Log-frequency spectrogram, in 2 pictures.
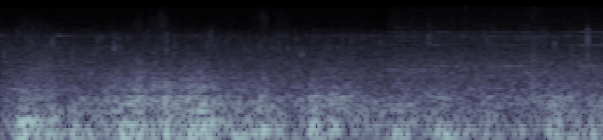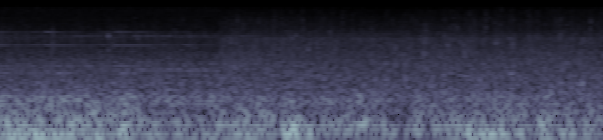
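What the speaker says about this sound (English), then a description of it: "it's starting to thunder, and Adi is really chilled about it" Thunder rumbles through a mountain storm near Periche in Nepal, a continuous deep roll with rain noise layered over it, steady and loud for the whole stretch without any talking.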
